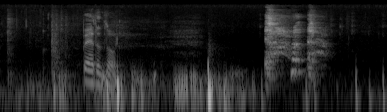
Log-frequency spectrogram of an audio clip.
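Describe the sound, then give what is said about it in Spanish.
A woman who is ill coughs a few times in the morning, short rough bursts separated by stretches of her voice. “Disculpen, es que ya saben que estoy enferma. Y ya estás mejor, ¿por qué? Sí, ya estoy mejor, pero en las mañanas siempre de pronto me da la tos.”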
